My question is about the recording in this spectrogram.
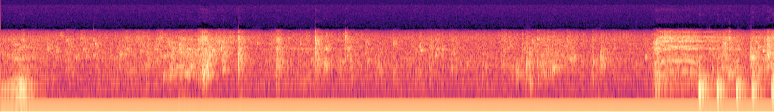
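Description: Shallow bathtub water sloshing and splashing as a wet Chihuahua puppy is held and washed in it, with a few small splashes a couple of seconds in. A person's voice breaks in near the end.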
